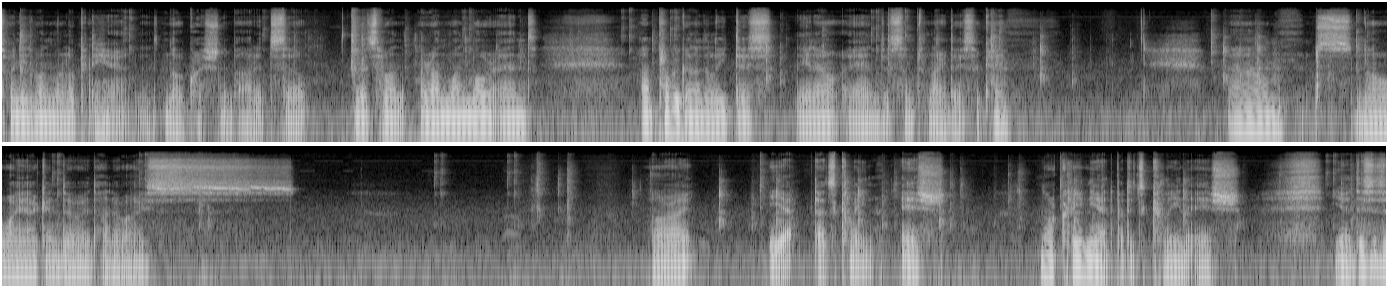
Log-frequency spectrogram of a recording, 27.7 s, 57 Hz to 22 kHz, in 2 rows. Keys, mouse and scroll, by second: 0.2 k, 5.7 c, 6.5 x, 7.6 middle click, 7.8 scroll down 1, 8.1 Tab, 8.9 shift+click, 10.0 j, 10.3 middle click, 12.2 shift+middle click, 12.6 middle click, 13.5 k, 15.8 k, 20.2 Tab, 21.0-21.3 middle drag, 21.6 shift+middle drag, 22.4 shift+middle drag, 23.2 shift+middle drag, 23.9 Tab, 24.5 shift+middle click, 25.6 middle click, 27.2 x.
